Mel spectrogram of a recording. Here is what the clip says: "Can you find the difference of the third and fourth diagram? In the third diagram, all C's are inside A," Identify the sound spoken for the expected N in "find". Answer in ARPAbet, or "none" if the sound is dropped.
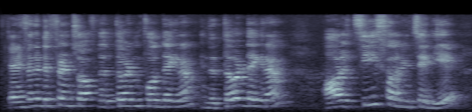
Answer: none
